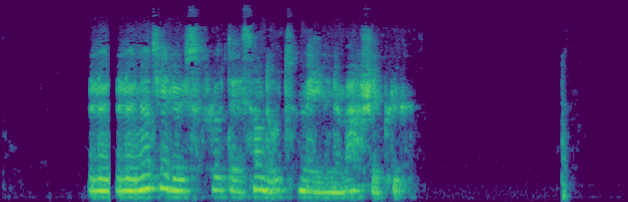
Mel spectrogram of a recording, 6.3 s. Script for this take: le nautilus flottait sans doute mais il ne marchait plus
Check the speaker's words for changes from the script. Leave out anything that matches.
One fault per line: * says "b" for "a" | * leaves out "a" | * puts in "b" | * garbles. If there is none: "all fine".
* puts in "le"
